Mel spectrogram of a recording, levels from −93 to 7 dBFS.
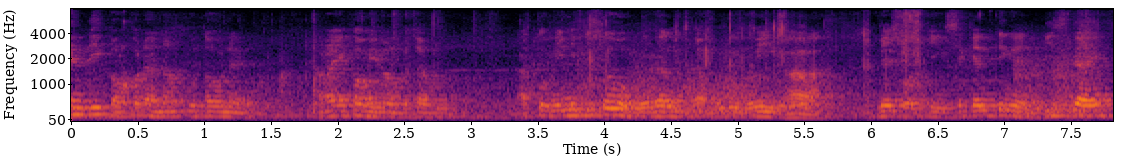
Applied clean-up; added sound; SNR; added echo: none; none; none; none.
